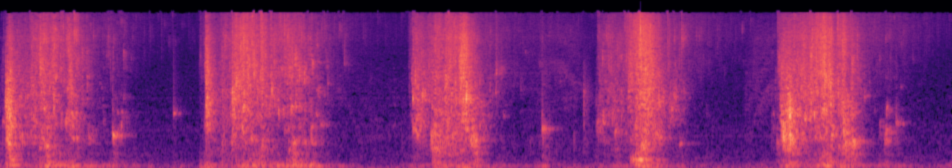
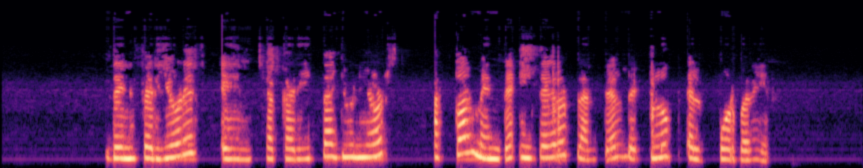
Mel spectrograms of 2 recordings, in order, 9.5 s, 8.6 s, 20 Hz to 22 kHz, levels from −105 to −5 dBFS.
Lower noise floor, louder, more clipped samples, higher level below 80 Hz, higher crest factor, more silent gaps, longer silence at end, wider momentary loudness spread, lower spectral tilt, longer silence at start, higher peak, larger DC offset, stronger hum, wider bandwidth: second, -56 dBFS vs -70 dBFS; second, -24 LUFS vs -18 LUFS; neither; first, -50 dBFS vs -72 dBFS; first, 30 dB vs 16 dB; neither; second, 0.45 s vs 0.95 s; first, 23 LU vs 10 LU; second, -0.5 dB/octave vs -5.5 dB/octave; second, 0 s vs 1.05 s; about the same, 0 dBFS vs -2 dBFS; neither; neither; first, 17 kHz vs 7.4 kHz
